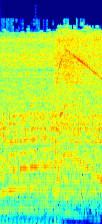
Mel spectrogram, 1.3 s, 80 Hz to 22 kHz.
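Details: Dewalt DW321 saw after gearbox repair (it would not cut; clicking when first acquired, likely a flat spot catching under the bracket): steady, even high buzz from motor and blade with no clicking or knocking, now running normally.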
